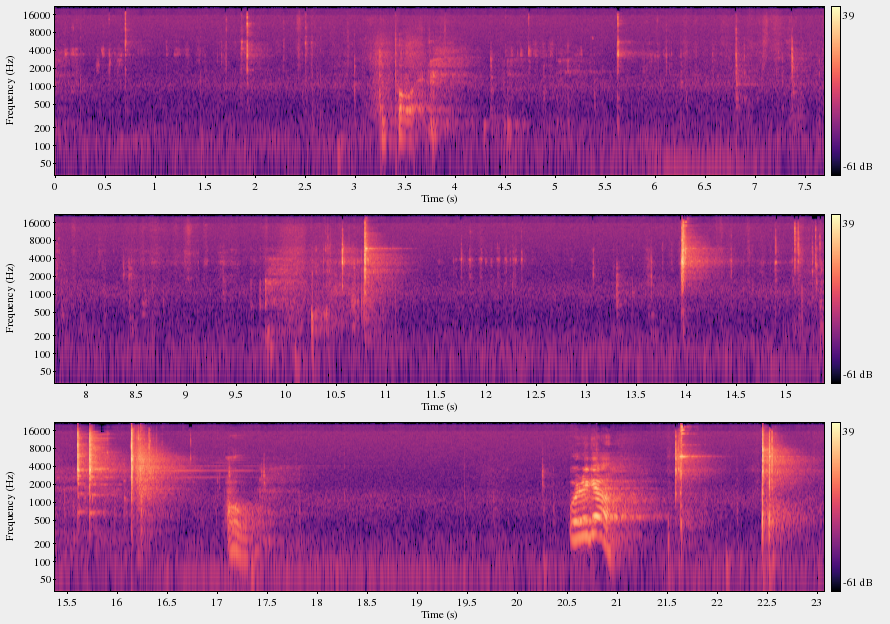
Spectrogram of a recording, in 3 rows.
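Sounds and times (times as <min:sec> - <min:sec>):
small metal clicks and clinks: 0:13.9 - 0:17.1.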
